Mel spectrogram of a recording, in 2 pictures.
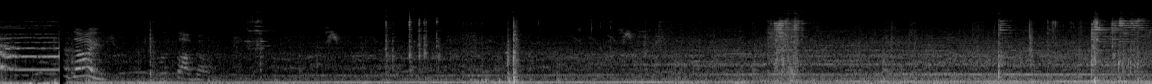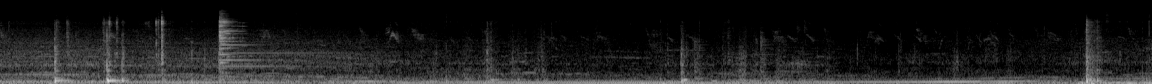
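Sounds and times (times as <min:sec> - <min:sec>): kitchenware clinking: 0:13.7 - 0:14.5.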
